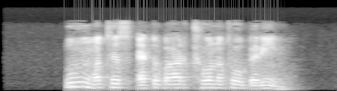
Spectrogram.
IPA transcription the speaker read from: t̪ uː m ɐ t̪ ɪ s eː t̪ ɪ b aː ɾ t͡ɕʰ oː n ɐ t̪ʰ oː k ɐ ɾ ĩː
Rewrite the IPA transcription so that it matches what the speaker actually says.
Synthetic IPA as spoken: t̪ ũː m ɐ t̪ʰ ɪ s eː t̪ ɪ b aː ɾ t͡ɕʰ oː n ɐ t̪ʰ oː k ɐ ɾ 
